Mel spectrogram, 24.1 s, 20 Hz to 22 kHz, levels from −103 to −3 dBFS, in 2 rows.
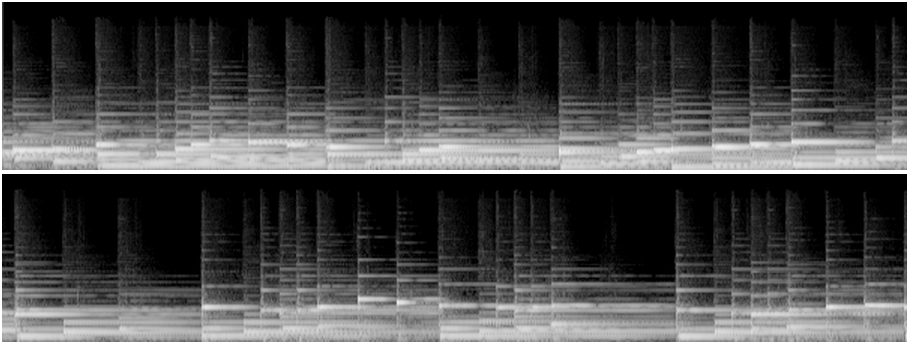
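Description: No technical faults can be heard anywhere in this audio. There is nothing in it to mark at any point in time.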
